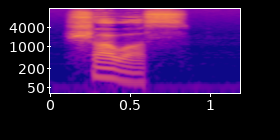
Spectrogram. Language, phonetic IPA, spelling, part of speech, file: Polish, [ˈʃawas], szałas, noun, Pl-szałas.ogg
